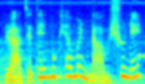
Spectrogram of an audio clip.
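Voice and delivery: usual speaking voice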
